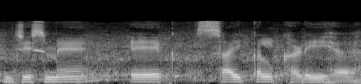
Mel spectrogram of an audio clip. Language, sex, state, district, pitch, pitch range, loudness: Hindi, male, Haryana, Charkhi Dadri, 115 Hz, 105-115 Hz, -15 LUFS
